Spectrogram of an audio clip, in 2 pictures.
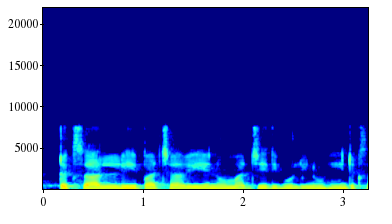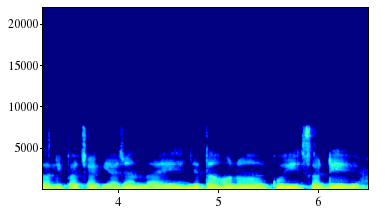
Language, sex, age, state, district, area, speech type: Punjabi, female, 30-45, Punjab, Tarn Taran, rural, spontaneous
